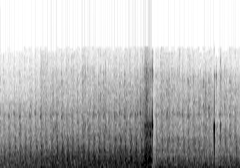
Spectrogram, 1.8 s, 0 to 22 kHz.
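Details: Chevrolet S10 with MWM Pitbull diesel, after turbo replacement and full service, microphone at the valve cover: steady idle, even light clatter, one brief click in the background; engine sounds healthy.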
